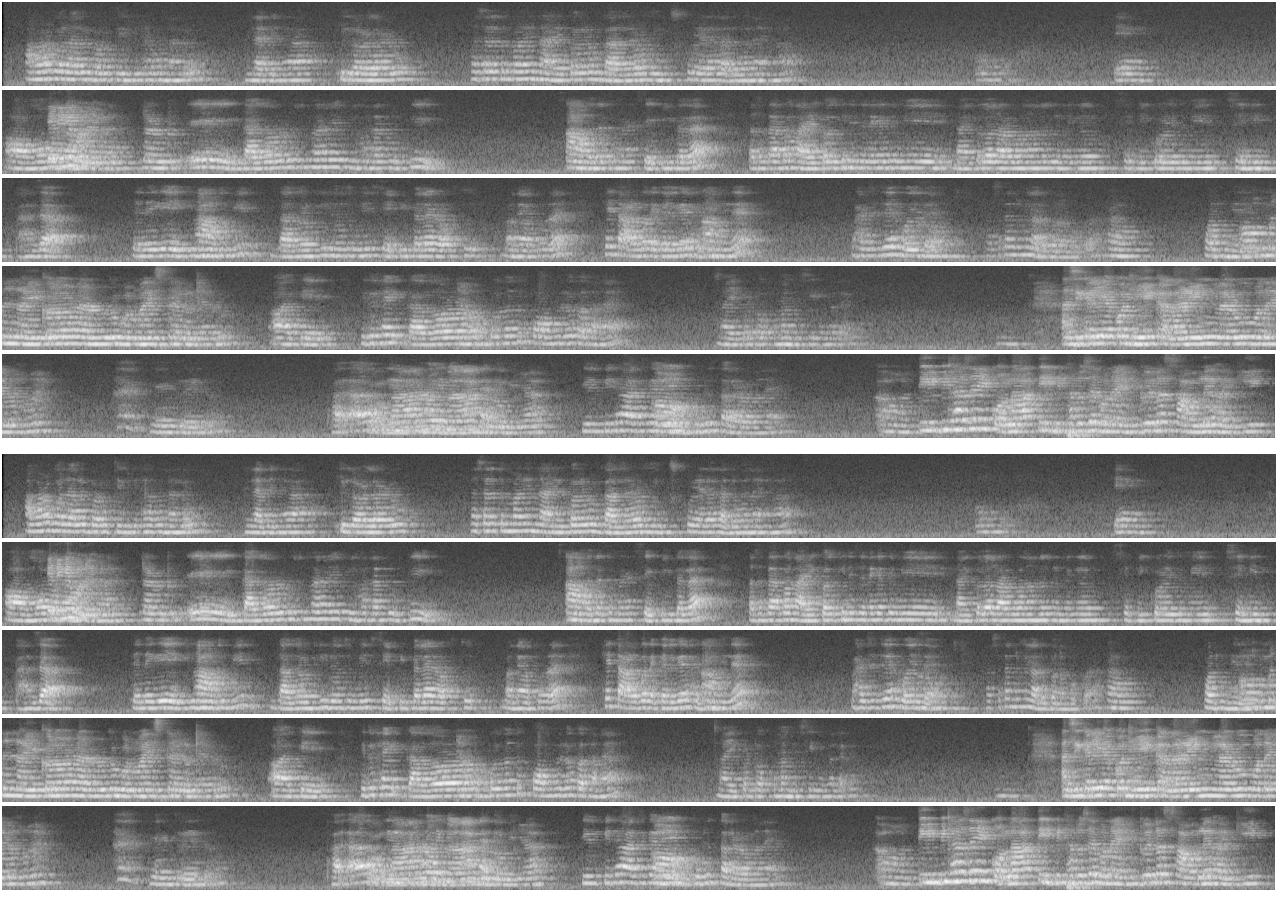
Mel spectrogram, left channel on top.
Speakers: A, on the right (about 35°); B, on the right (about 85°).
A: আমাৰো বনালোঁ বহুত তিল পিঠা বনালোঁ। লাগে হেয়া
B: উম
A: তিলৰ লাৰু। তাৰপিছতে তোমাৰ এই নাৰিকলৰ গাজৰ মিক্স কৰি এটা লাডু বনাই নহয়।
B: অহ
A: এ অ মই
B: কেনেকে
A: বনাও
B: বনাই
A: তোমাৰ।
B: মানে লাৰুটো
A: এই গাজৰতো তোমাৰ এই পিহনাত ৰিটি-
B: অ
A: তাৰপিছতে তোমাৰ চেপি পেলাই, তাৰপিছতে আকৌ নাৰিকল খিনি যেনেকে তুমি নাৰিকলৰ লাৰু বনালে যেনেকে চেপি কৰি তুমি চেনিত ভাজা- তেনেকে এইখিনিও
B: অ
A: তুমি গাজৰ- খিনি তুমি চেপি পেলাই ৰসতো মানে আঁতৰাই, সেই তাৰ লগতে- একেলগে ভাজি
B: অ
A: দিলে- ভাজি দিয়ে হৈ
B: অ
A: যায়। তাৰপিছতে তুমি লাডু বনাব পাৰা।
B: অ অ
A: বৰ ধুনীয়া
B: অ
A: লাগে।
B: মানে নাৰিকলৰ লাৰুটো বনোৱা ষ্টাইলতে আৰু
A: অ একেই, কিন্তু সেই গাজৰ
B: অ
A: পৰিমাণটো কম- হ'লেও কথা নাই। নাৰিকলটো অকনমান বেছি হ'ব লাগে।
B: ম আজিকালি
A: তেতিয়া
B: আকৌ ঢেৰ
A: ভাল লাগে
B: কালাৰিং লাৰু বনাই নহয়।
A: হে সেইটোৱেইতো। ভা অ
B: কলা
A: তিল পিঠাও
B: ৰঙা
A: দে- কি জানে
B: গুলপীয়া
A: নাই তুমি তিলপিঠা আজিকালি
B: অ
A: বহুত কালাৰৰ বনাই
B: অ তিল পিঠা যে কলাত তিল পিঠাটো যে বনাই সেইটো এটা চাউলে হয় কি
